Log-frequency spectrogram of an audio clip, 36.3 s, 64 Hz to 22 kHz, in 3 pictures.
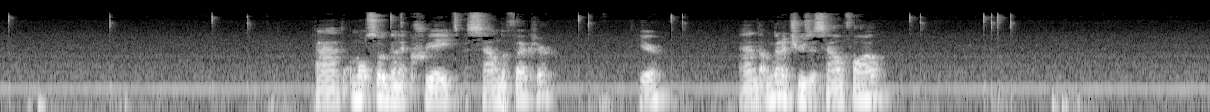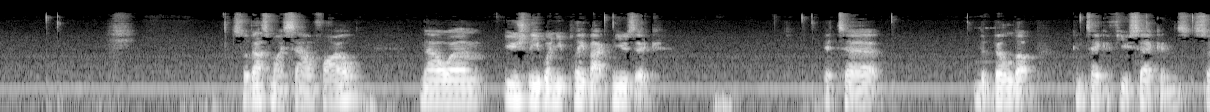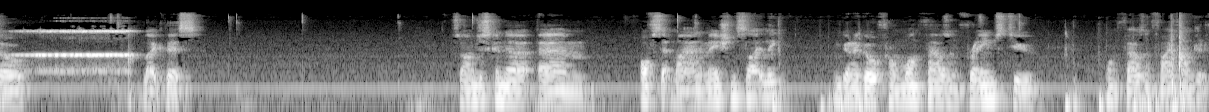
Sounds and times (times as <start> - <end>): Speech: 3.2 - 5.6, 6.4 - 6.7, 7.4 - 8.9, 14.4 - 18.8, 20.4 - 21.0, 21.9 - 24.4, 25.6 - 26.2, 28.8 - 34.6, 35.3 - 36.2
Alarm: 24.1 - 25.6.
